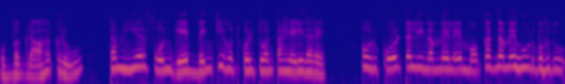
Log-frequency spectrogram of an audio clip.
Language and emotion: Kannada, fearful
